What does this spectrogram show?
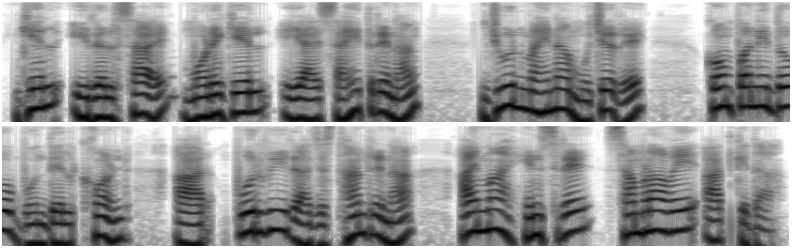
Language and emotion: Santali, neutral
